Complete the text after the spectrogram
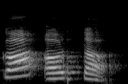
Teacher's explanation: क और त ये अघोष भी है और अल्प प्राण भी है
